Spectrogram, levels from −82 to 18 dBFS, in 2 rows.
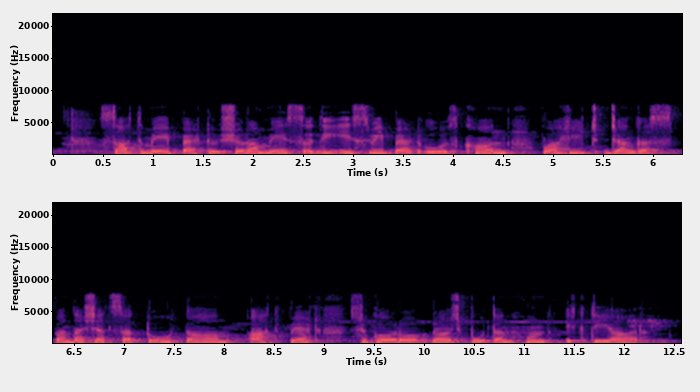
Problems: background sounds at intervals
